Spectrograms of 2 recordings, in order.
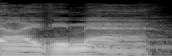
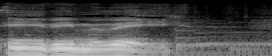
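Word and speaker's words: Ivi Mare: to call the hotel on the right the ivy May it's actually pronounced eie Marie and similarly the aquamare is actually pronounced aquamie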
